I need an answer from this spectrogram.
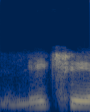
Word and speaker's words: Nietzsche: I realize I've been mispronouncing Nietzsche's name, but I'm going to continue for the sake. Well, we can get it to rhyme with peachy if we pronounce it with a long e at the end, even if it isn't the German pronunciation.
